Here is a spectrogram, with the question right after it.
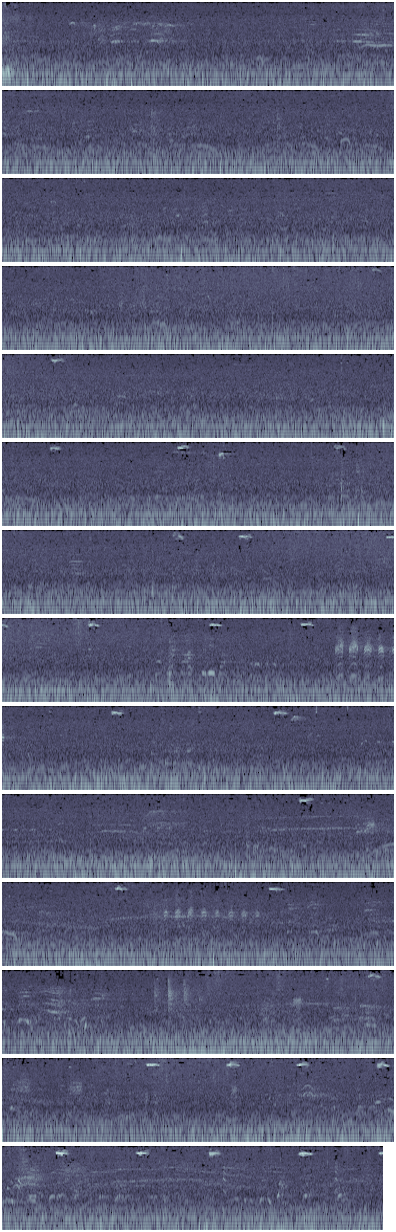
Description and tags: Sitting on a park bench in summer next to a lake in England. Kids playing in the distance, then a police siren in the background. All set against a bunch of ducks.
